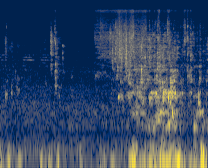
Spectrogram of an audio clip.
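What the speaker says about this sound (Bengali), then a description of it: "ডালটা ধুয়ে নেই" Lentils (dal) washed in water by hand, with a few scattered drips and splashes at first, then a steady loud run of sloshing, swirling water close by, with no talk.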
